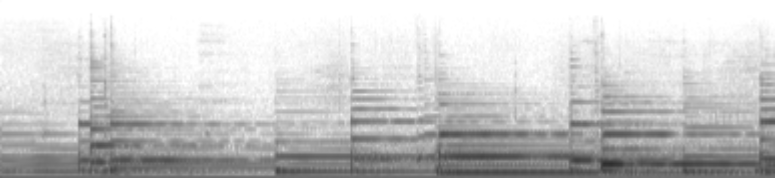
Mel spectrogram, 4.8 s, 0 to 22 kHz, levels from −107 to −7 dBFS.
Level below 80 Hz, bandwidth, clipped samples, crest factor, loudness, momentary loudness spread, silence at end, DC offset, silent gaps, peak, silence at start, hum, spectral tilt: -78 dBFS; 6 kHz; under 0.1%; 18 dB; -39 LUFS; 14 LU; 0 s; 0.3%; none; -20 dBFS; 0 s; none; -10.5 dB/octave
